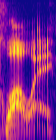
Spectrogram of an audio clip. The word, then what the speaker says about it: Huawei: how to say this Huawei the anglicized version is Huawei yeah that's not at all the correct pronunciation but that's that's what we say over here have announced a new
